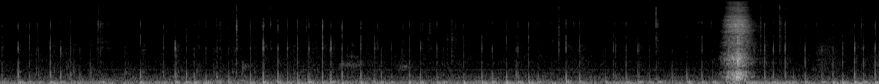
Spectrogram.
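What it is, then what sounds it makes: Cork. A piece of cork is tapped, giving a steady stream of light, dry clicks over a low, rumbling background hum. One louder, brighter tap stands out near the end before the soft clicking continues.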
